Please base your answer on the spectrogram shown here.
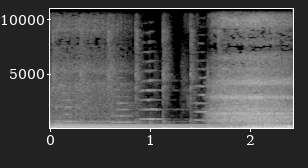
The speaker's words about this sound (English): Take deep breaths. Inhale the good shit. Exhale the bullshit.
